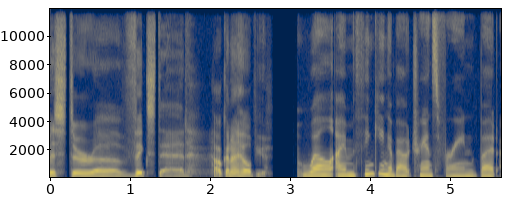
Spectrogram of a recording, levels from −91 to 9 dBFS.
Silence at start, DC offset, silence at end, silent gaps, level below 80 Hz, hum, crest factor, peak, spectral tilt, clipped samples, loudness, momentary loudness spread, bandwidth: 0 s; under 0.1%; 0.1 s; 2.79-3.04 s; -50 dBFS; none; 16 dB; 0 dBFS; -5 dB/octave; under 0.1%; -17 LUFS; 12 LU; 12 kHz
